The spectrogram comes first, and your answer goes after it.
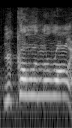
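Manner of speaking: high, slow, loud warning shout; mock roadside yell. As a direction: holler a warning across the road. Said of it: "just yelling at 'em".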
